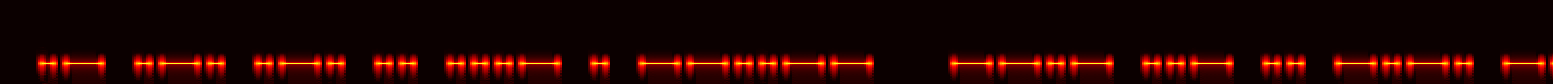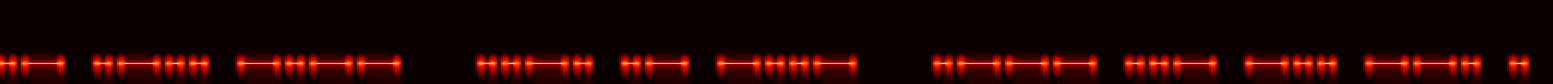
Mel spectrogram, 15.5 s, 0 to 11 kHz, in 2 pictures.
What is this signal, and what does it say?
Morse code, heard as a keyed tone, about 20 wpm, 700 Hz. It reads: ARRIVE, QUICKLY FAX JUDGE
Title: Pangram Challenge v2 - 20wpm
